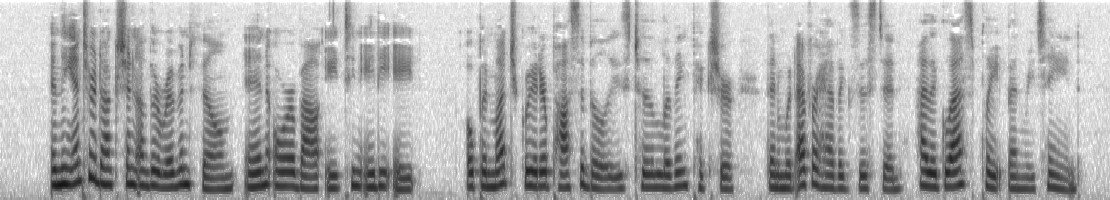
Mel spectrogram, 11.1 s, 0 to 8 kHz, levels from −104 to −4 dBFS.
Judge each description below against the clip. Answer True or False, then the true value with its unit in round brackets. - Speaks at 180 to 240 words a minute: False (155 wpm)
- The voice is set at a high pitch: True (205 Hz)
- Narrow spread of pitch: False (3.2 semitones)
